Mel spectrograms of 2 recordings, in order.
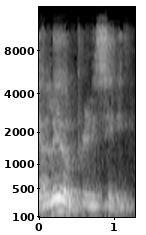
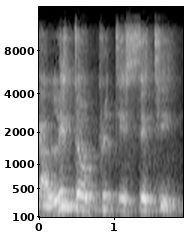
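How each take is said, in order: First: The T sounds are said like quick R sounds. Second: The T sounds are clear T sounds. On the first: "In the United States, they would certainly say" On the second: "they say like"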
